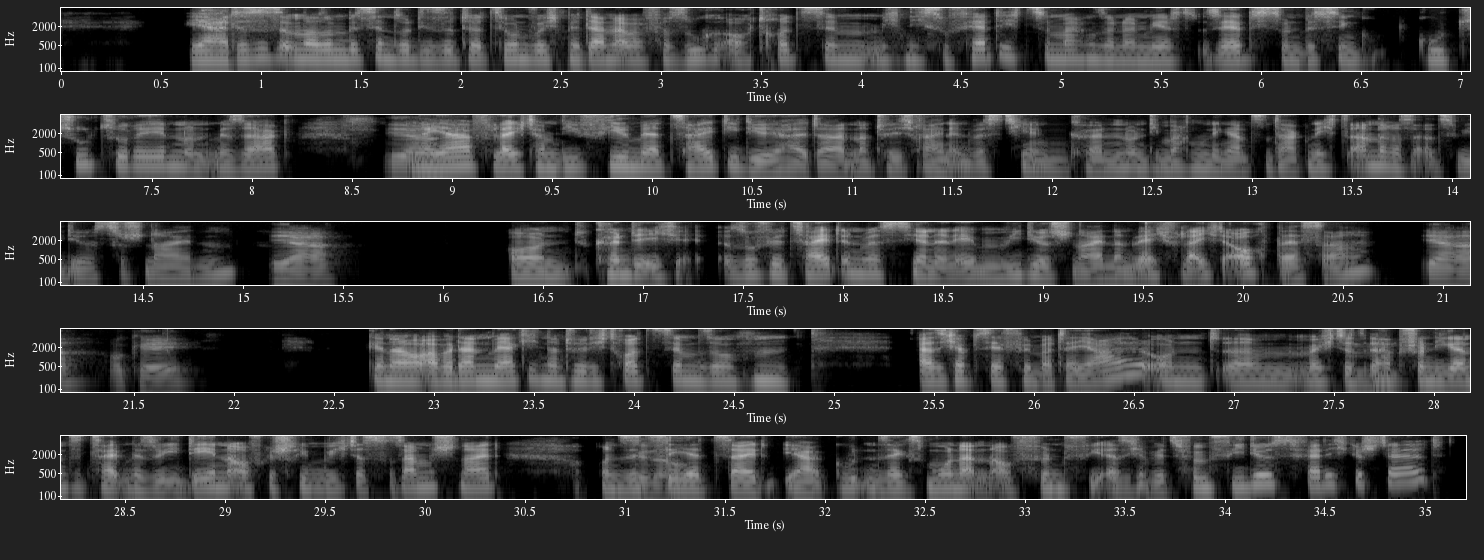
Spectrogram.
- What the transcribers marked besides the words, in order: none
- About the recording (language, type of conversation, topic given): German, advice, Wie kann ich eine Routine für kreatives Arbeiten entwickeln, wenn ich regelmäßig kreativ sein möchte?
